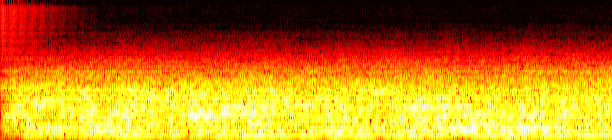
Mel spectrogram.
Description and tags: A note drone flanged.
chorus, drone, flange, flanger, low-A, synth, synthesizer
